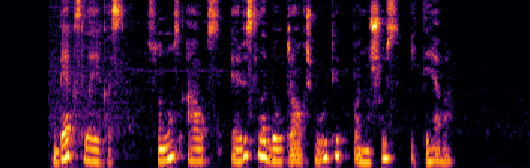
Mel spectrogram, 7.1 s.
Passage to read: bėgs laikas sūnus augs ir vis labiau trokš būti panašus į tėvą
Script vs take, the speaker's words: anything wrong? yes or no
no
